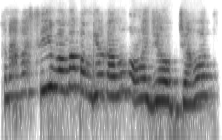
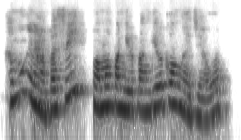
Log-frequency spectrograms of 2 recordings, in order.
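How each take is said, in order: First: Put-on mother scolding child for not answering. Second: Calmer, near-normal pitch questioning; restrained questioning. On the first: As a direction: fire off an annoyed rebuke. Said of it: "saya mulai ngomel nih ya". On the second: Retold or imitated. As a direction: ask firmly but held back. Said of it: "saya udah siap-siap mau ngomel".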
